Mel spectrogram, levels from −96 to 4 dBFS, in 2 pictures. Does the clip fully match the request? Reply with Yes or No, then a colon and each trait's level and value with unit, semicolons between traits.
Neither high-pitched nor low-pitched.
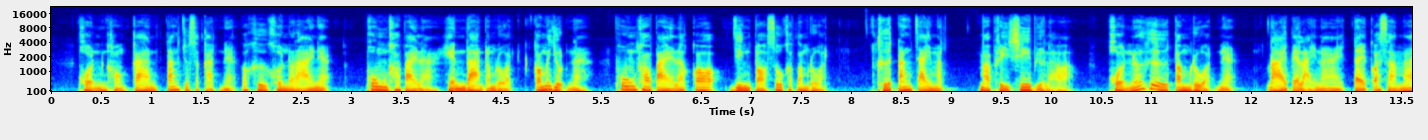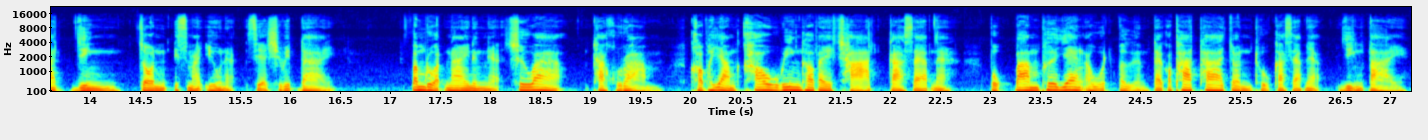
No: low, 105 Hz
